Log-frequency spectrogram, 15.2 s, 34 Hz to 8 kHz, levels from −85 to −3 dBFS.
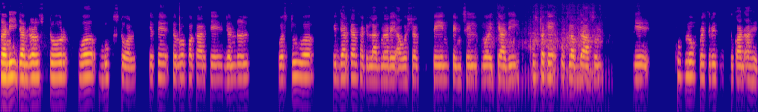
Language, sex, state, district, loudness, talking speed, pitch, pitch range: Marathi, male, Maharashtra, Dhule, -24 LUFS, 105 wpm, 175 Hz, 165-185 Hz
